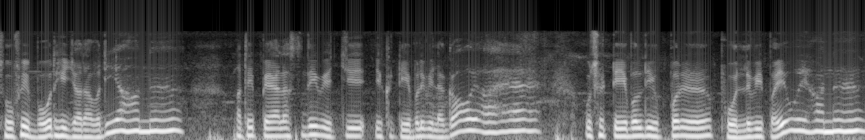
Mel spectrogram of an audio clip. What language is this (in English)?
Punjabi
